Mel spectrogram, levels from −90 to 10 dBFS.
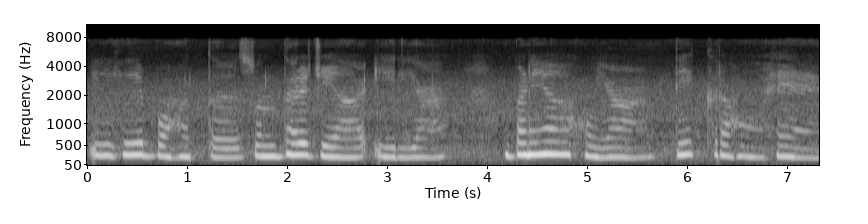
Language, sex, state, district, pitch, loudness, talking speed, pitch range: Punjabi, female, Punjab, Kapurthala, 240 Hz, -15 LUFS, 80 wpm, 220-275 Hz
